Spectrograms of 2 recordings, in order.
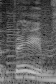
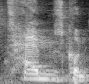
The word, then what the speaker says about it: Thames: you taking the piss faves it's thames if any america i swear down if any of you americans say thanks i will end your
